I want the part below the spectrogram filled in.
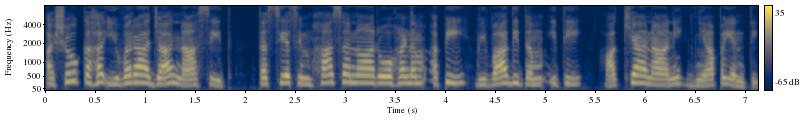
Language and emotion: Sanskrit, neutral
